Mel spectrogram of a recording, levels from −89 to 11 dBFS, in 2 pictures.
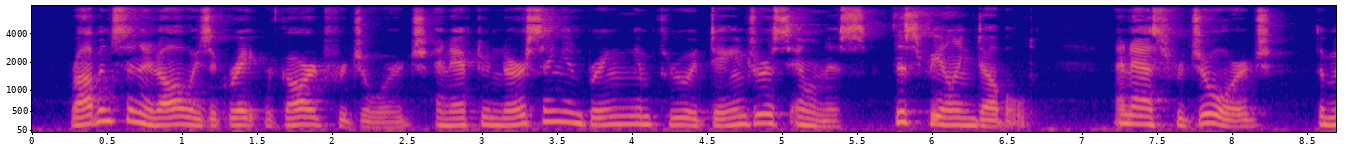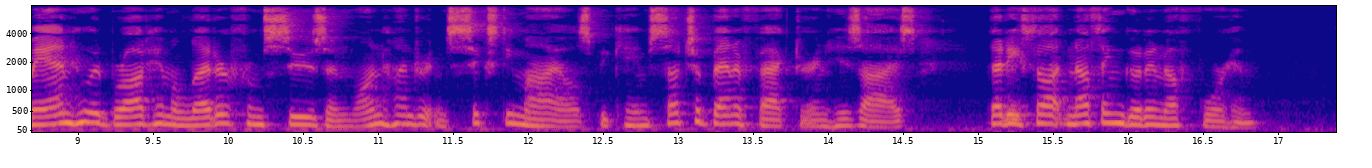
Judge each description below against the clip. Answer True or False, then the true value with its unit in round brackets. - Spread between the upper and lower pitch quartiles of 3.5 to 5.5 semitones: True (4.3 semitones)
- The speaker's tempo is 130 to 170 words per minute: False (190 wpm)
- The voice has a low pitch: False (180 Hz)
